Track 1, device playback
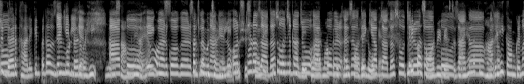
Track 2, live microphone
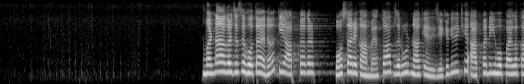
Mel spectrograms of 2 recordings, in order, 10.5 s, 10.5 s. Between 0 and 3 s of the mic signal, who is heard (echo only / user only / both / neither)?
neither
